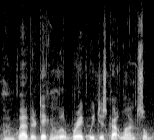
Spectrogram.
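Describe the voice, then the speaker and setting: A man with a gravelly, slightly high voice commentates on live poker from a booth. He explains play and rules matter-of-factly. Crowd chatter sits behind him. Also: level tone, fast.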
